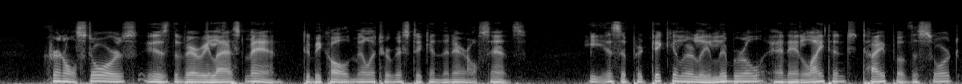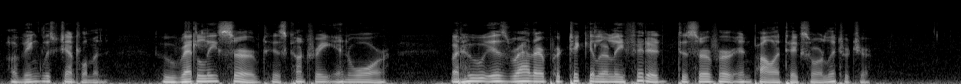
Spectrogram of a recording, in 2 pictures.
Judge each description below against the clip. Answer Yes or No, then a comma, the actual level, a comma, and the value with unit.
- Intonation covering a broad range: No, average, 3.7 semitones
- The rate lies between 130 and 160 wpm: Yes, average, 155 wpm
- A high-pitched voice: No, low, 115 Hz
